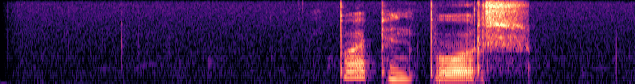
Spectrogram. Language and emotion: Russian, sad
